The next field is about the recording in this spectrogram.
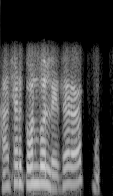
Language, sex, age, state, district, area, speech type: Urdu, male, 30-45, Uttar Pradesh, Balrampur, rural, conversation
